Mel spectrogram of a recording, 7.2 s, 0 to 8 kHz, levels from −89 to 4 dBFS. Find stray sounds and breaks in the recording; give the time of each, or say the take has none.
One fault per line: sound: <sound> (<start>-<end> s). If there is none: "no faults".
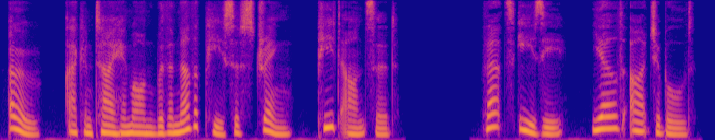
no faults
